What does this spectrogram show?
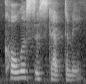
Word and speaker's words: cholecystectomy: So to pronounce this word, let's say it in the syllables slowly. Cholecist, ectomy. Cholecystectomy.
